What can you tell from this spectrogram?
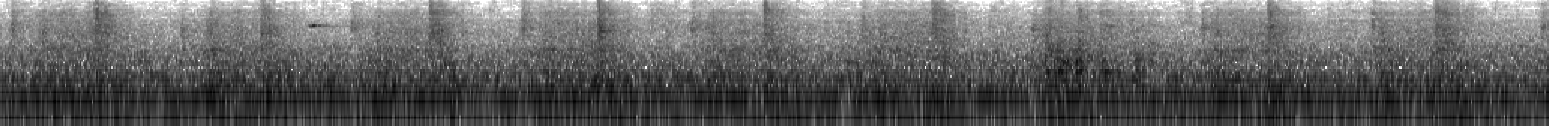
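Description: Automatic corrugated-box die-cutting machine running: a steady low hum with sharp mechanical clacks repeating about twice a second as it cycles.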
